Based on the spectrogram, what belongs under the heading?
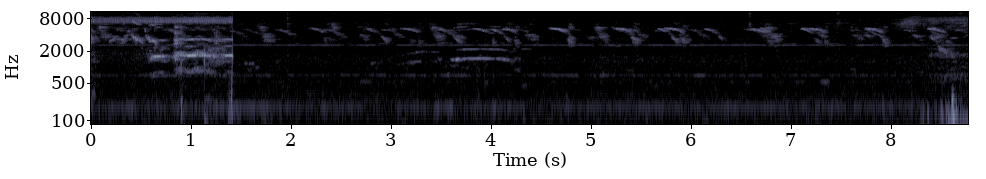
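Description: Faint bird chirping in the background: a run of short, high chirps, about two to three a second, that stops near the end, over near silence.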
